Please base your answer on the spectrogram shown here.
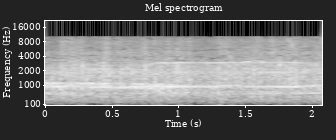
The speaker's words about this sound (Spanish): Por supuesto, claro que sí, aplausos para mi amigo Helmi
